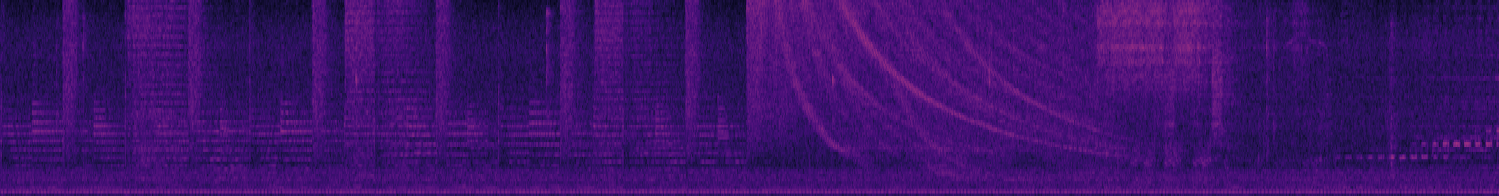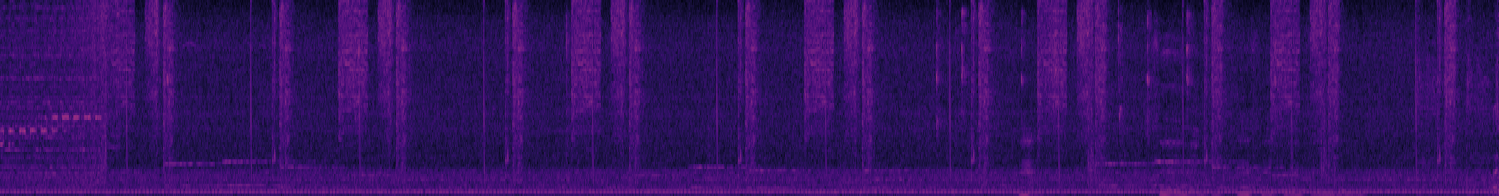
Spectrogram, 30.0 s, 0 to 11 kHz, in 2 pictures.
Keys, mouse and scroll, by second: 0.4-0.8 scroll down 3, 0.9 shift+middle click, 1.9-2.6 scroll up 3, 3.9 click, 10.0 click, 11.0 middle click, 12.0-12.9 scroll down 1, 12.9 shift+middle click, 12.9 scroll down 1, 16.8 click, 20.7 middle click, 24.5 click.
